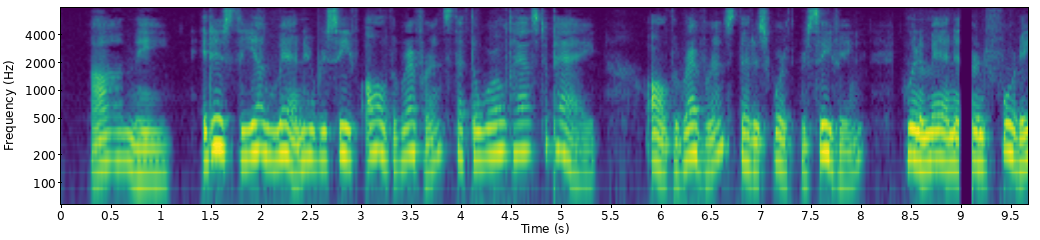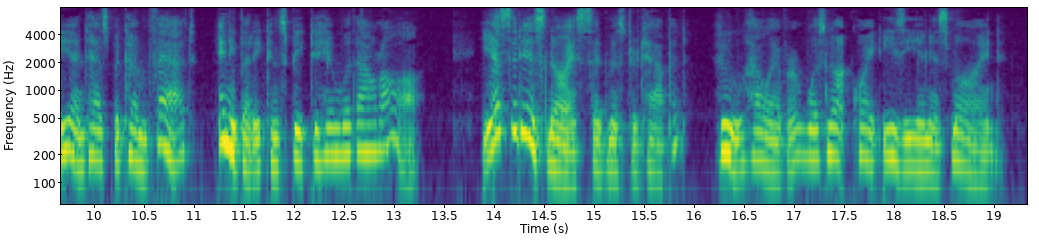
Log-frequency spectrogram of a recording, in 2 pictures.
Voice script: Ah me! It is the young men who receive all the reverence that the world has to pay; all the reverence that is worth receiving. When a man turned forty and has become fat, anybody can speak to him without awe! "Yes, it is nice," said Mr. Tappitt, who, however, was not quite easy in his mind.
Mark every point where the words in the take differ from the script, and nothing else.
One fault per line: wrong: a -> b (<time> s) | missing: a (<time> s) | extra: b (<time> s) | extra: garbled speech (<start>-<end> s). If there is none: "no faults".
no faults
